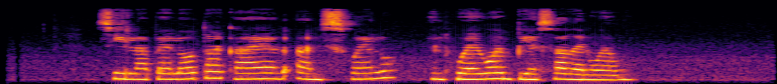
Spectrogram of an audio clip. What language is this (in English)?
Spanish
